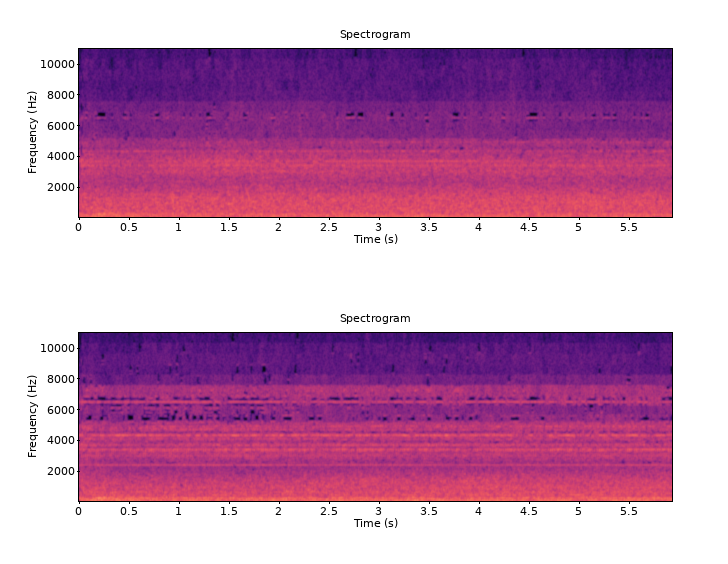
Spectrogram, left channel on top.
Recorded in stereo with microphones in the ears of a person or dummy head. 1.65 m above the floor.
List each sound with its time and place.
0.0 s a machine running: 30° right (ahead or behind), 1.4 m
